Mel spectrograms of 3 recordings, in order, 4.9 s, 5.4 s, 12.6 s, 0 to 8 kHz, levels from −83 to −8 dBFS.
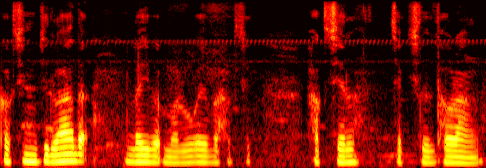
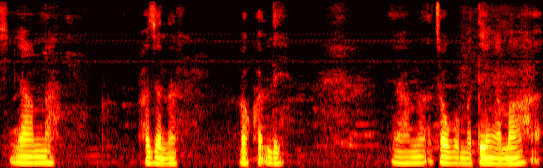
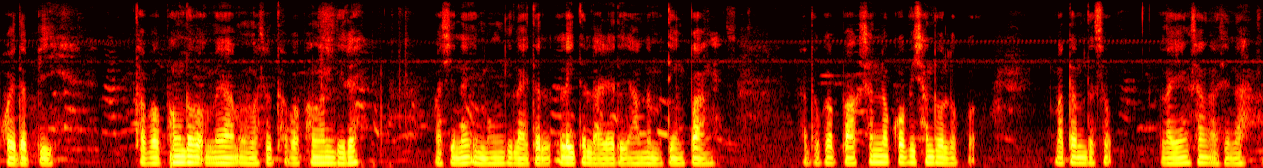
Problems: background conversations at intervals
